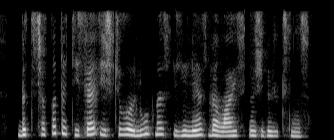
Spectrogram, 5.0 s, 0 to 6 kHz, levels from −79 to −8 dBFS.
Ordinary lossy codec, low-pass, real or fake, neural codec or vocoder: AAC, 24 kbps; 5.4 kHz; fake; autoencoder, 22.05 kHz, a latent of 192 numbers a frame, VITS, trained on one speaker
